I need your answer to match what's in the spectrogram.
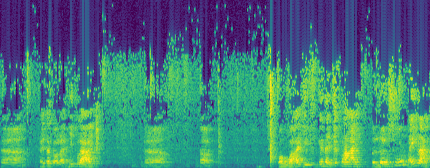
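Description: A man's voice: on the high side, unhurried, pauses often. A man, a Buddhist monk giving a dharma talk, repeating terms and often checking that listeners follow. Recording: very echoey room, distant mic, faint noise.

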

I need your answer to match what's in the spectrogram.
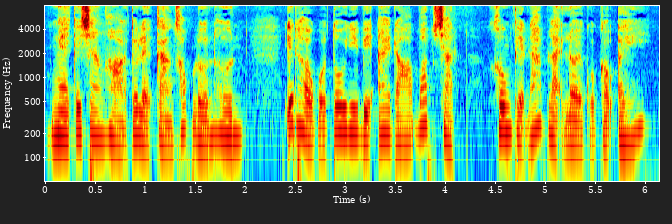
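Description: A woman reading a first-person story aloud in a steady, earnest narration. Her voice is husky and low, with a dark, mellow warmth. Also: quick pace. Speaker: audiobook narrator.

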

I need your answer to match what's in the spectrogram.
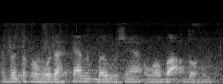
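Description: A man's voice: medium pitch, fairly even intonation, quick pace, background noise. A man teaching Arabic grammar in a classroom, quizzing his students and stressing points emphatically. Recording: echoey dull room recording.

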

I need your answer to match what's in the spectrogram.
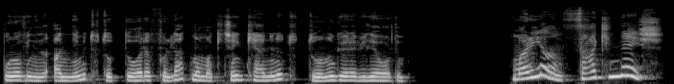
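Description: A woman reads a first-person novel aloud in a measured, steady voice. Her tone is mellow and warm, with a rounded, unhurried storytelling delivery. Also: on the low side. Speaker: audiobook narrator.

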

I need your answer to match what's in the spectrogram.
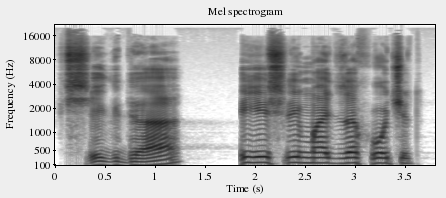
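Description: A man voicing a scheming aging queen mother, slow and pleading in a coaxing way. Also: medium pitch, expressive, gravelly, a little mellow, clean tone, no room sound, clean studio sound, exaggerated voice.

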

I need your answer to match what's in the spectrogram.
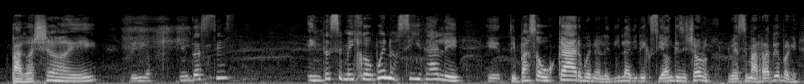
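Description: A man with a Rioplatense accent tells a comic story on the radio, camp and theatrical, stumbling through fillers and restarts. His voice sits a bit high and swings widely in pitch. Soft music plays faintly behind him. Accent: Rioplatense Spanish.

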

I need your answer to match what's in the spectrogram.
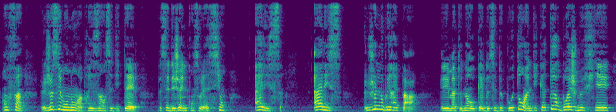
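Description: A woman's voice: fairly high pitch, animated, unhurried. A woman voicing Alice, a curious, somewhat timid young girl, thinking aloud in a searching, puzzled way. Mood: musing.

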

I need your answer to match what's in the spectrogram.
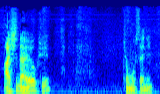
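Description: A man hosting a radio program talks chattily and drops in plenty of fillers. His voice is a little husky, and his pitch rises and falls in big swings. He is in a radio studio. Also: lively intonation, moderate pace, a bit bright. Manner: chatty, uses many fillers. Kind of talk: radio talk and English lesson.

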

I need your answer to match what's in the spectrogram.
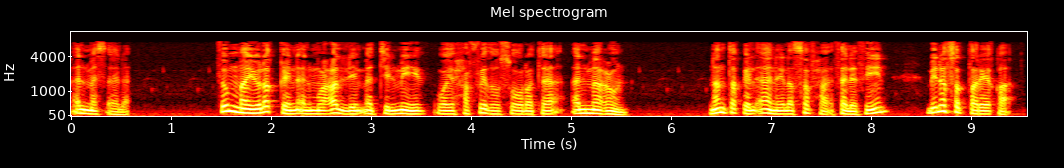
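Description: A man's voice: mid-range voice, a little mellow, no room sound. Guy teaching quran reading primer, drills syllables one at a time, dry muffled recording. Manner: slow drilled syllable-by-syllable modeling. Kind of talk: explaining a reading primer lesson.

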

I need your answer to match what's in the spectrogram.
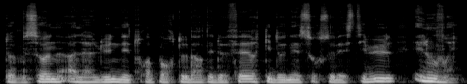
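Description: Husky man reading a detective novel. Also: lowish voice, fairly even intonation, moderate pace, dark tone. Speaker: narrator. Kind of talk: audiobook narration.

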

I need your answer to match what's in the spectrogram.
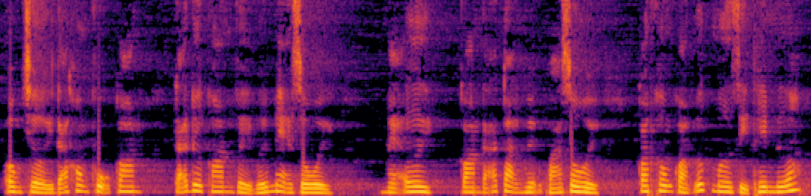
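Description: A woman voicing a gentle young orphaned woman who speaks in a choked, sobbing voice, with long reverb. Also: mid-range voice, normal speed, natural voice. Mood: tearful.

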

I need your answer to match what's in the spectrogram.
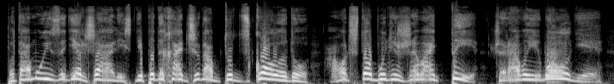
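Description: A man's voice: high voice, lively intonation, normal speed, creaky, mellow, husky, no room sound, clean studio sound, voice pushed up, heavily acted. A man doing a tense, snapping young thief. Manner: strained, raised voice.

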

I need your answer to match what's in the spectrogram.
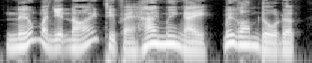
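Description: Man, storyteller, first-person narration, wry, self-mocking, middle pitch, dry sound. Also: big pitch swings, quick pace, no echo, phone-quality sound.

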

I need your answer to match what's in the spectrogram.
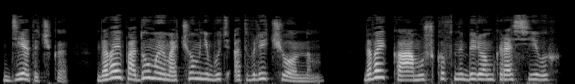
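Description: A woman's voice: fairly high pitch, lively intonation, normal speed, bright, forceful tone, dry recording, clean studio sound. A woman doing a fussing old granny. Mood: scolding. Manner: scolding, bossy. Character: fussing stern old grandmother.

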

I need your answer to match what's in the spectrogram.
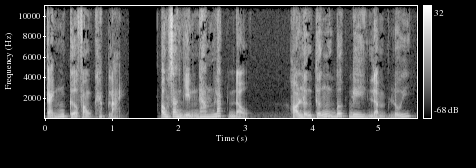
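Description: A man narrating a dramatic story in an expressive, scripted way. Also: a little high, moderate pace, no room sound, clean studio sound.

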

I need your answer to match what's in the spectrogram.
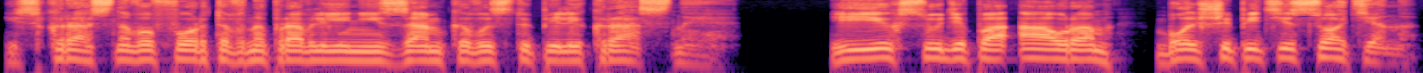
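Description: A man voicing a quiet, impassive floating spirit mage who speaks low and unhurried. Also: steady tone, no room sound, clean studio sound, natural voice. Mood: calm. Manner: low, hushed, unflappable.

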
